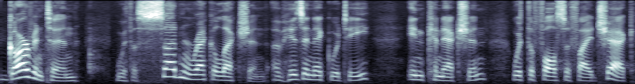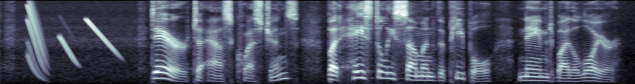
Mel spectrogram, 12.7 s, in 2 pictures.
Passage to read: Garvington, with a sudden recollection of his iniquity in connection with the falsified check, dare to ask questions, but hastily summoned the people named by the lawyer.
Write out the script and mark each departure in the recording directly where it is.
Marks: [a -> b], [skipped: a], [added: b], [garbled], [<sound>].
Garvington, [tap] with a sudden recollection of his iniquity in connection with the falsified check, [chirp] dare to ask questions, but hastily summoned the people named by the lawyer.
